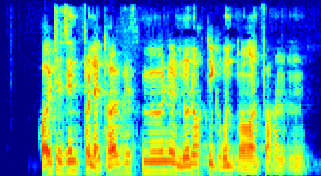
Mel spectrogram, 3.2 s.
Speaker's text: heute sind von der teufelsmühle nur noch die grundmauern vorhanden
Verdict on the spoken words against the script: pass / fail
pass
